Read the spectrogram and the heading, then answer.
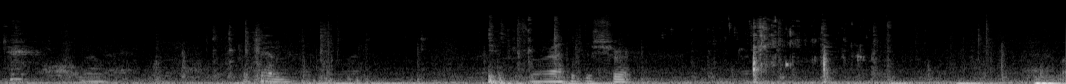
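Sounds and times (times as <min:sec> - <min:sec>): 
low steady rumble: 0:00.0 - 0:10.6
speech: 0:02.5 - 0:03.0, 0:05.5 - 0:06.4
juice being poured into a glass: 0:07.2 - 0:08.7.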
